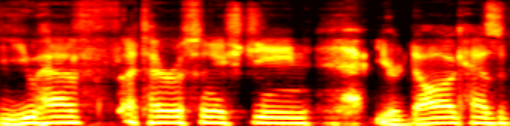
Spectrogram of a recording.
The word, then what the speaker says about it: tyrosinase: The gene is called tyrosinase.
